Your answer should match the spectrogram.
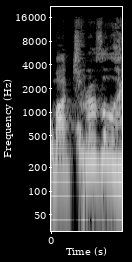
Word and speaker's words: Montrezl: Is it Montrezl? – Montrezl Harrell.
